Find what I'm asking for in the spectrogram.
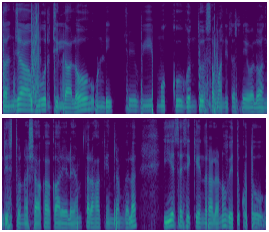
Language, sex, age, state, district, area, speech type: Telugu, male, 18-30, Telangana, Ranga Reddy, urban, read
